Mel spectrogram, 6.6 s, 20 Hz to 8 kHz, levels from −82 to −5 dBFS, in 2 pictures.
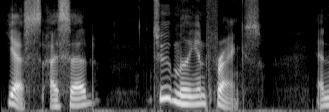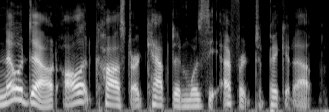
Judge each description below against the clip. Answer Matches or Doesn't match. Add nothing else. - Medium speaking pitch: Matches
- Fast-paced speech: Doesn't match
